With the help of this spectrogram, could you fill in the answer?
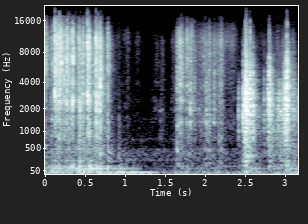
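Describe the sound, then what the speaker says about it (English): Plastic-coated oracle cards from the Wisdom of the Oracle deck being shuffled by hand, a few close, quick bursts of rustling and flicking with short pauses between them, no talking. "They're just a little, like, kind of plasticky, a little sticky to shuffle"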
